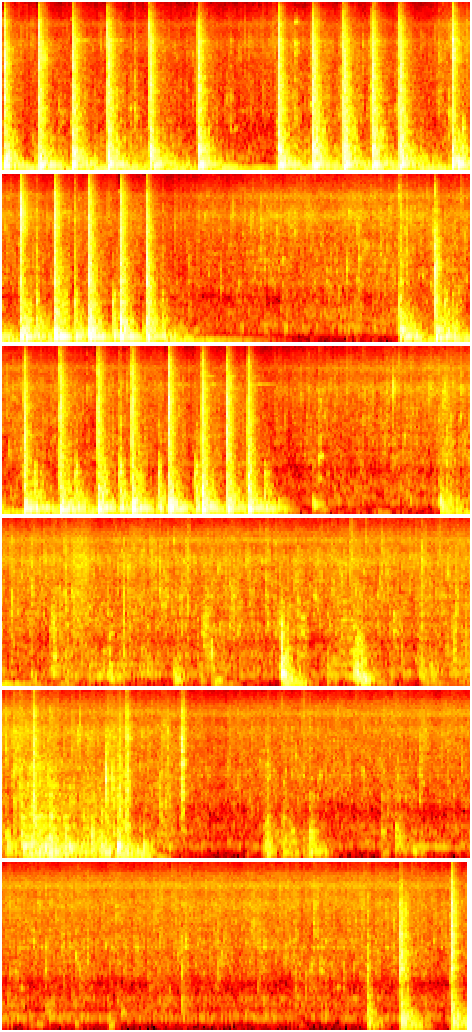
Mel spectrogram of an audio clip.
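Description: A hammer drives nails into wood in quick bursts of sharp blows.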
